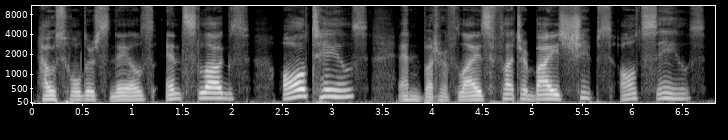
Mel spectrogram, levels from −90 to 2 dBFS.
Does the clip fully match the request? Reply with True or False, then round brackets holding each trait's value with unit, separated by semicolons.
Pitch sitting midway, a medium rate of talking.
False (155 Hz; 105 wpm)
